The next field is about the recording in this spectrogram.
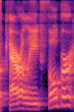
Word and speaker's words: Karoleen Fober: So welcome to Guys Guys Radio, Karoleen Fober.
